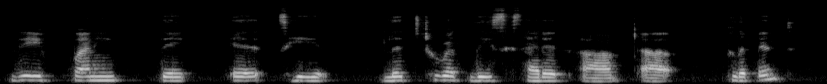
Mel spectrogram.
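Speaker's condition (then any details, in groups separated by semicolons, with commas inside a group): Stuttering; blocks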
